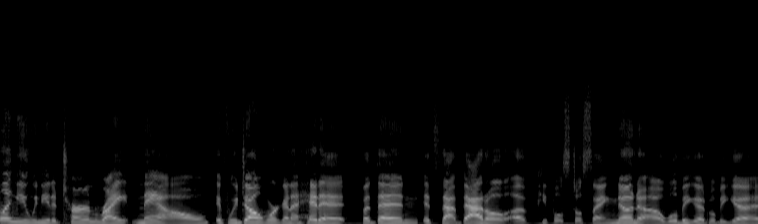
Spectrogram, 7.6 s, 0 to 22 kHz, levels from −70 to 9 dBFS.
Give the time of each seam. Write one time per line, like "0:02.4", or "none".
0:02.1
0:04.2

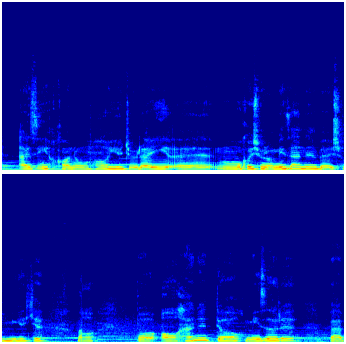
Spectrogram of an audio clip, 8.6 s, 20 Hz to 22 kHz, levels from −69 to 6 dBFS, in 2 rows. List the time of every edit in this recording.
0:03.7
0:05.3

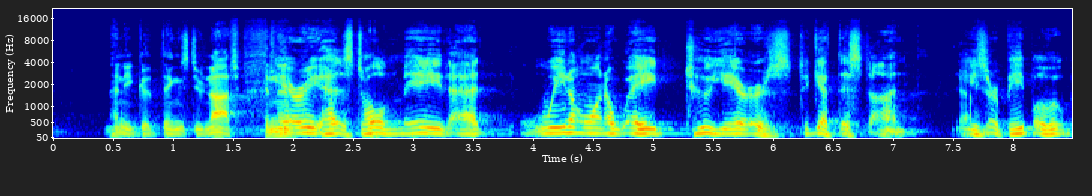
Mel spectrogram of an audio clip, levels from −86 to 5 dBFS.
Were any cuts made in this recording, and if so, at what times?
0:01.8

